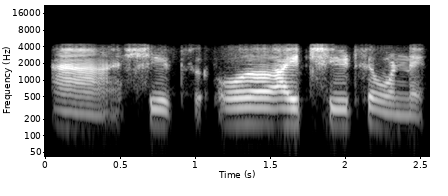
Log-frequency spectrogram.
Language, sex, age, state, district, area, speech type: Telugu, male, 30-45, Andhra Pradesh, Kakinada, rural, conversation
